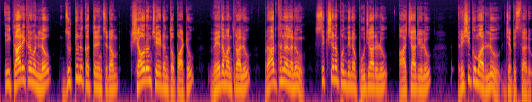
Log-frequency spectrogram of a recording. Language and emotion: Telugu, neutral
